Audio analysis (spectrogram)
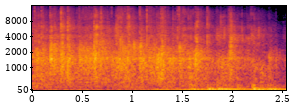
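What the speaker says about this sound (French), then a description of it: "Moi je t'applaudis, c'est bon ça." Audience applause at a real estate event talk, a steady wash of many hands clapping for the whole stretch, with a low hum rising underneath toward the end.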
